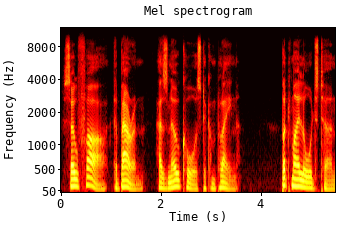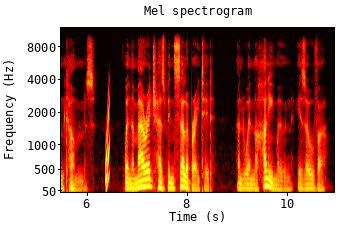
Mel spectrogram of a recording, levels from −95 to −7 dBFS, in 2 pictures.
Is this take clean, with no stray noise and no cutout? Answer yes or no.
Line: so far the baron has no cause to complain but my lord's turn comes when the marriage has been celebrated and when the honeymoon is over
no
